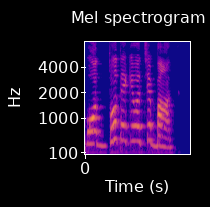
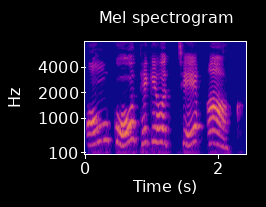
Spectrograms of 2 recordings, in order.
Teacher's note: ক্ষীণ হতে হতে ক্রমশ লোপ পাচ্ছে নাসিক্য ব্যঞ্জন, তার ফলে পরবর্তী স্বরধ্বনিতে একটা একটা বলা হয় ওটাকে একটা অনুরণন যোগ করে, ঠিক আছে। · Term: নাসিক্যী ভবন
